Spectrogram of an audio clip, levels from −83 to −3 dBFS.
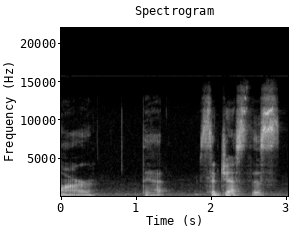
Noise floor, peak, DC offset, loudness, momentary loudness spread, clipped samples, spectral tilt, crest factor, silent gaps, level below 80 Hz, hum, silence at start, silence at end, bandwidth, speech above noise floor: -49 dBFS; -6 dBFS; under 0.1%; -24 LUFS; 18 LU; under 0.1%; -2.5 dB/octave; 20 dB; none; -78 dBFS; none; 0 s; 0.15 s; 16 kHz; 25 dB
